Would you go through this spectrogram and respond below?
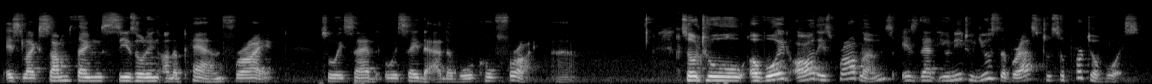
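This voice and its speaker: A woman's voice: low voice, normal speed, a little mellow. A woman voice coach in a live interview, explaining vocal technique in an instructive way. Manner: instructive, demonstrates voices while teaching. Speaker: voice coach and keynote speaker.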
